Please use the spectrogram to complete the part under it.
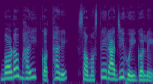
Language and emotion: Odia, neutral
